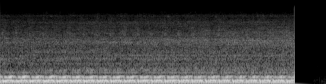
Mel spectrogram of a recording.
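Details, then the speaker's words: Turbo M52-swapped BMW E30 at operating temperature, thermostat open, lightly revved: steady strong engine note for a few seconds, no knocks, misses or rattles, then cut; normal warm running. "i got it up to temp revved it a little bit bottom radiator hose is warm now so thermostat opened"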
